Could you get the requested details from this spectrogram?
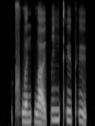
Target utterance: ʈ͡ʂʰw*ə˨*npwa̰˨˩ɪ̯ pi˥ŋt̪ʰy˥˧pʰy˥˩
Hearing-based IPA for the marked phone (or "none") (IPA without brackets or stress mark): ə˧˥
